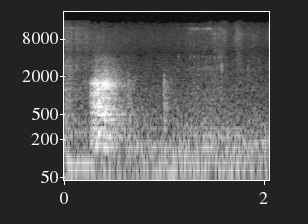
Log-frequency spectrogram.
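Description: Near silence, with one faint, brief sound about a third of a second in.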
